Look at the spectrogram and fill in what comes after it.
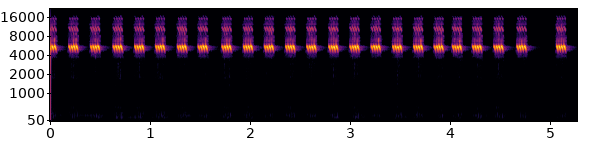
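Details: Sharp, high chirps from a cricket, recorded with a good audio recorder, coming about four per second in a quick regular run, broken by one brief pause before resuming.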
